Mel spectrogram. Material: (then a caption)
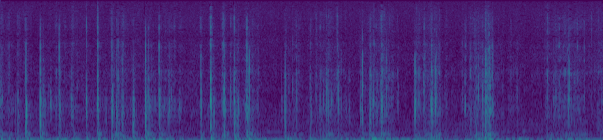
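Silicone. Fingertips and nails tap and scratch the studs of a red silicone pyramid mat lying flat and solid. The result is a rapid, uneven stream of short, soft clicks and dull taps over a steady low rumble, with quick decays and no ringing.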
